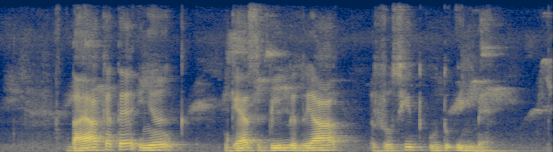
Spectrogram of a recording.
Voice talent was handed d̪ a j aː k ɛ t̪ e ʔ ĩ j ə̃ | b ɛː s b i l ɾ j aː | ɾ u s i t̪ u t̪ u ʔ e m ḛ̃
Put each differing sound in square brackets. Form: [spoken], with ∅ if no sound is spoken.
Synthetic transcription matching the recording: d̪ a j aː k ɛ t̪ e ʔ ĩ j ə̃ | [ɡ] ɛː s b i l ɾ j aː | ɾ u s i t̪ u [d̪] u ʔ [i] m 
